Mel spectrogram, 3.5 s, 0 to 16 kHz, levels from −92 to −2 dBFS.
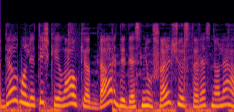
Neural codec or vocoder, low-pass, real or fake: codec, 16 kHz, 8 kbps, FreqCodec, larger model; 7.2 kHz; fake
